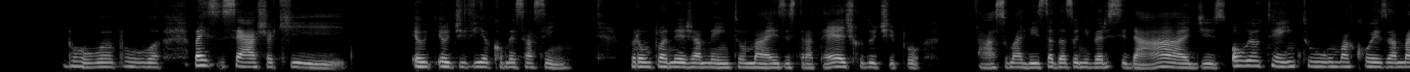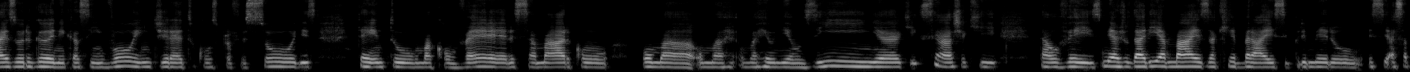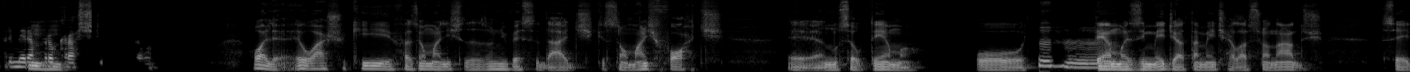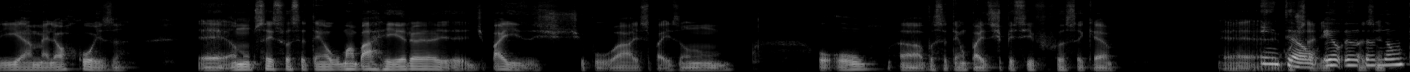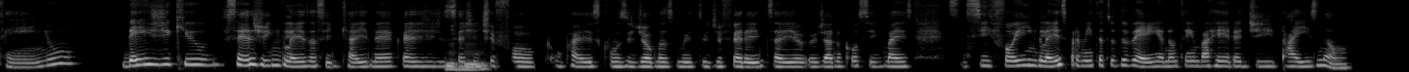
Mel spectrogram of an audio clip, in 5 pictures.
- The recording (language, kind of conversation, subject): Portuguese, advice, Como você lida com a procrastinação frequente em tarefas importantes?
- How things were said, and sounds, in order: tapping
